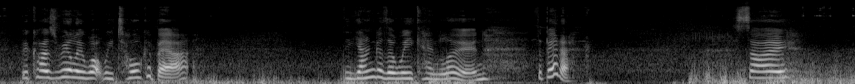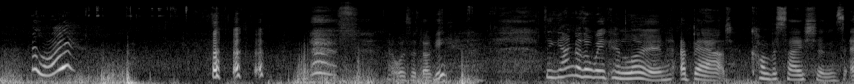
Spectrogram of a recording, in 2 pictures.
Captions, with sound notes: Because really what we talk about the younger we can learn, the better. Hello [chuckles]. That was a doggie. The younger we can learn about conversations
